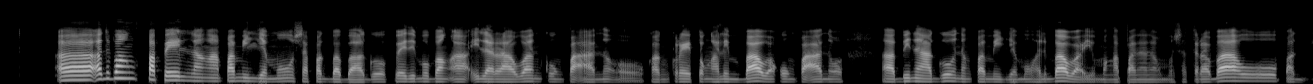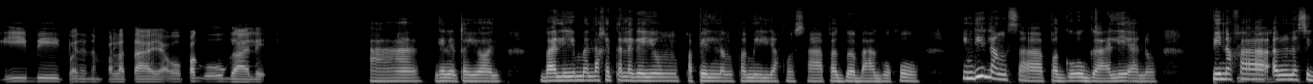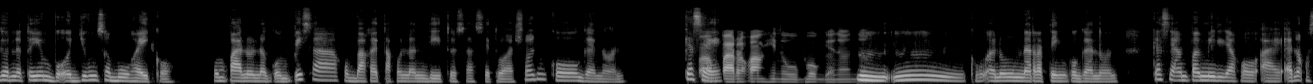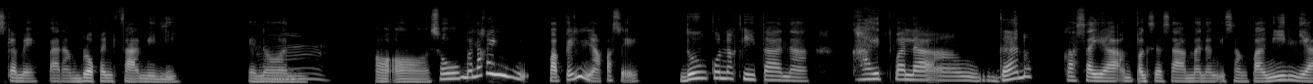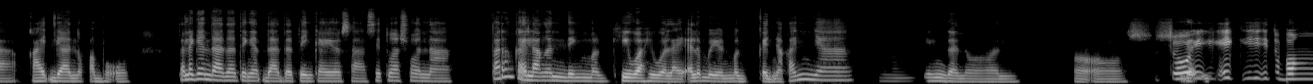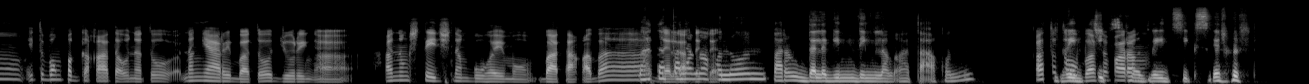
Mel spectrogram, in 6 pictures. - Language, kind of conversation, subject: Filipino, podcast, Ano ang naging papel ng pamilya mo sa mga pagbabagong pinagdaanan mo?
- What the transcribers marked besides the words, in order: tapping; other background noise; "paano" said as "pa'ro"; laughing while speaking: "gano'n"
